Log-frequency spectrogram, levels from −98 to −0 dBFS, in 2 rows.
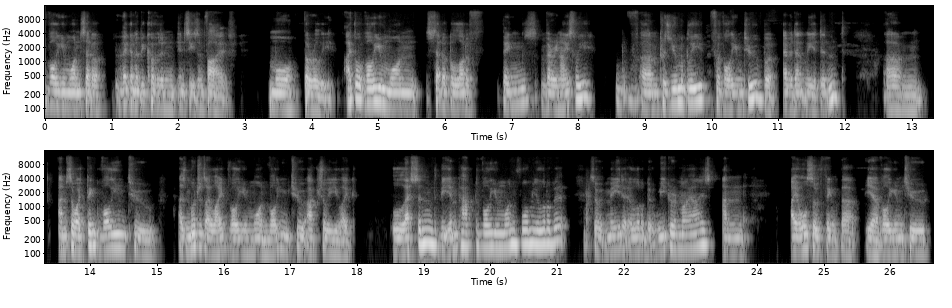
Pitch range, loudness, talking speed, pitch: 105-135 Hz, -27 LUFS, 185 wpm, 115 Hz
